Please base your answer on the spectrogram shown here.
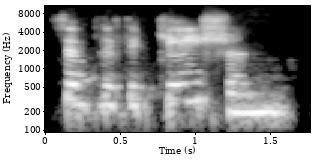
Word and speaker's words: simplification: Some said it lies on the third syllable. If it lies on this syllable, in fi, simplification, that would sound awkward, right? That's not how we pronounce the word simplification. So some of you said, or most of you said it lies on the fourth one. So this is actually the proper stress.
